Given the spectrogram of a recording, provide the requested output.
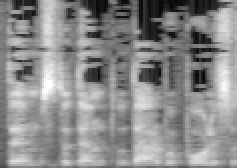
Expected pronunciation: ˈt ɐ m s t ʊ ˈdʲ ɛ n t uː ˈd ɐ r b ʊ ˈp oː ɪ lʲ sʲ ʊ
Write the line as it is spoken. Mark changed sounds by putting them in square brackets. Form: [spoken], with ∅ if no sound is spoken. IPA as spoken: ˈt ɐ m s t ʊ ˈdʲ ɛ n t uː ˈd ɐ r b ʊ ˈp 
